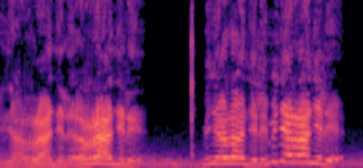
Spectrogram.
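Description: A man voicing a gruff, commanding special forces soldier giving terse, urgent radio commands in a video game. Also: extremely high pitch, very animated, a little fast, noisy background, exaggerated voice. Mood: wounded, alarmed. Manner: terse, urgent, barked military callouts.

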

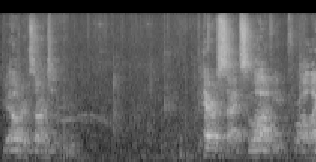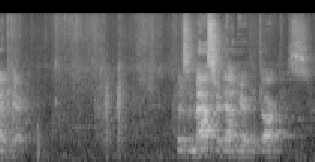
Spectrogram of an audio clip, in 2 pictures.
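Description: A man's voice: mid-range voice, fairly even intonation, normal speed, pauses often, bright, forceful tone, lightly acted. Guy reading a blunt confident monster hunter in a play, really echoey, faint noise. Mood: challenging. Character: confident, blunt half-vampire male hunter. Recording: echoey room, far mic, faint noise.

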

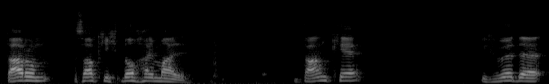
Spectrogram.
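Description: Emotional Slovenian-accented man, halting. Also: a little high. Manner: emotional, halting, many fillers. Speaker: livestream host. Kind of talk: livestream appeal to viewers. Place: wood-panelled room indoors.

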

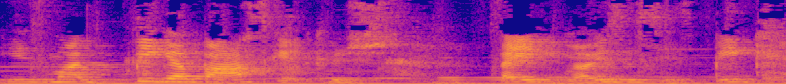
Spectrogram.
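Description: A woman's voice: a little high, a little slow. A woman in her thirties presenting a simple, hands-on story lesson for young children. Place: indoor room with painted river backdrop. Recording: roomy echo, faint background music.

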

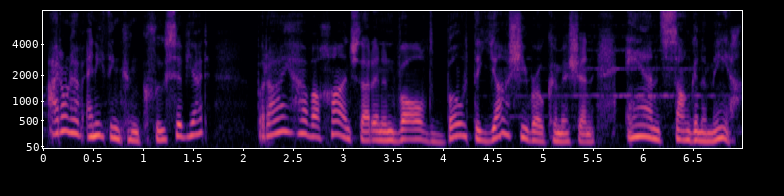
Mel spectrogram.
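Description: A wry young detective. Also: male voice, a little high, normal speed. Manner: relaxed and wry. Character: clever young male detective, easygoing. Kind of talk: video game voice acting. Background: game music.

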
